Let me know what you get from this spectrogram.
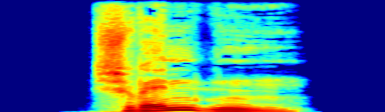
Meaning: first-person plural subjunctive II of schwinden
- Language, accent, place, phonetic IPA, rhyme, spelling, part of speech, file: German, Germany, Berlin, [ˈʃvɛndn̩], -ɛndn̩, schwänden, verb, De-schwänden.ogg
